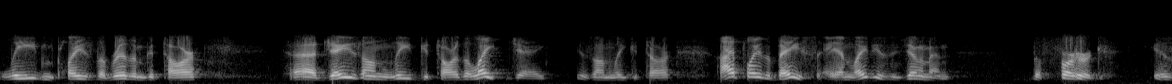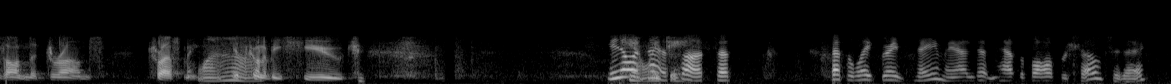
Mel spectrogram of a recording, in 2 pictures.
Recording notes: Your phone calls as IWS Radio presents.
